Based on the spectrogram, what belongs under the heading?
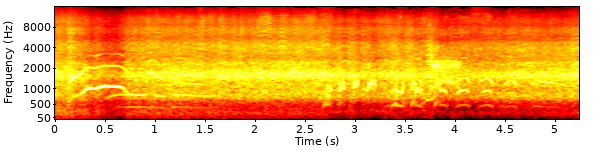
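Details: Thousands of snow geese gathered at the Montezuma mucklands, New York, March 2022, make a steady wall of yelping honks, with a brief whistled tone at the start.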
